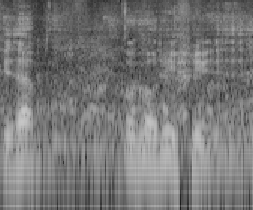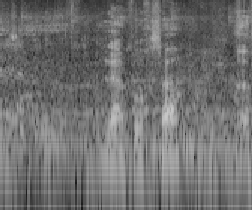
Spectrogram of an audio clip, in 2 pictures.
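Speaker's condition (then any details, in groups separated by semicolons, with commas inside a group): Parkinson's disease; bone weakening with loss of all teeth, pronounced curvature problems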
